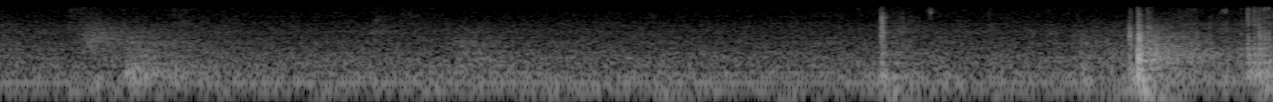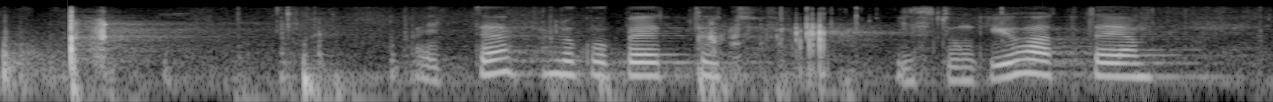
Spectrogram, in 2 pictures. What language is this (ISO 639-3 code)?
est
